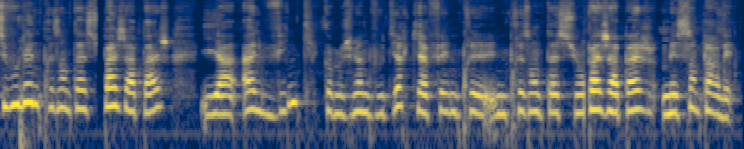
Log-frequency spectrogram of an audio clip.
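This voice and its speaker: Mellow-voiced woman chatting casually. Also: on the high side, steady tone, normal speed. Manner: chatty, hesitant, many fillers and restarts. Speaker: coloring vlogger. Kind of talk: casual show-and-tell vlog. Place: at home in front of a window.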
